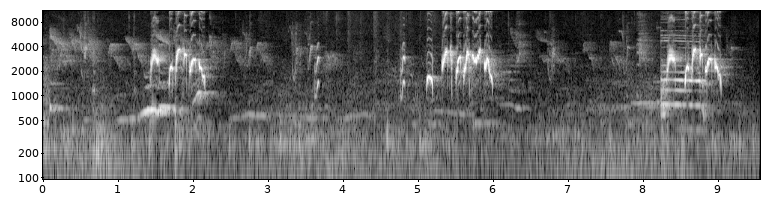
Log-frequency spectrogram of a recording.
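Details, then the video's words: Decoy red-whiskered bulbul singing to draw wild bulbuls near, giving three separate bursts of rapid, bubbly whistled notes, each lasting under a second, with scattered softer calls between. "Chào mào mồi gọi bổi không tạp âm, tiếng chào mào mồi gọi là đến"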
